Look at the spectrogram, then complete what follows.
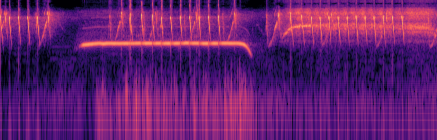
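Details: Song of a bar-winged prinia: rapid chips, a long steady lower whistle ending in a downward slur, then a harsh buzzy trill with repeated notes.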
